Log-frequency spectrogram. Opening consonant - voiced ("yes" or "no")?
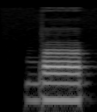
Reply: yes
